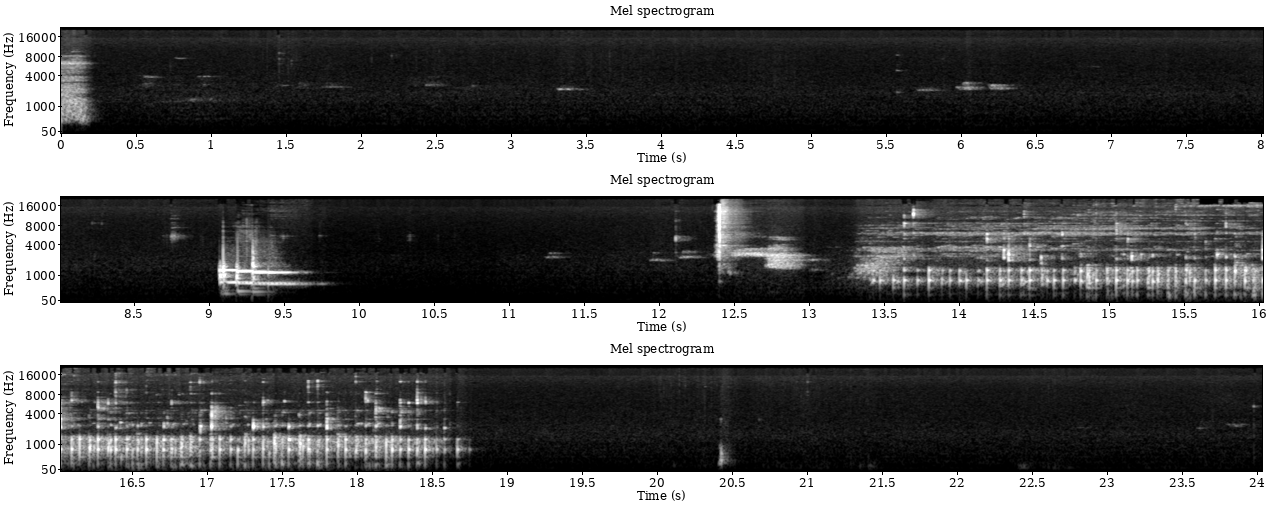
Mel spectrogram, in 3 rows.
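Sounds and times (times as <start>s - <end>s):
bong water bubbling: 13.3s - 18.8s.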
